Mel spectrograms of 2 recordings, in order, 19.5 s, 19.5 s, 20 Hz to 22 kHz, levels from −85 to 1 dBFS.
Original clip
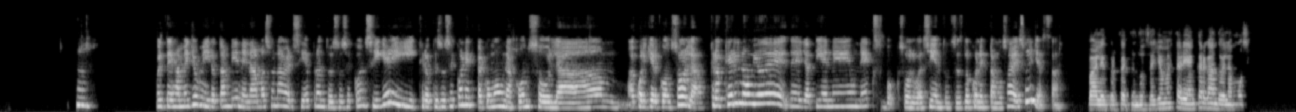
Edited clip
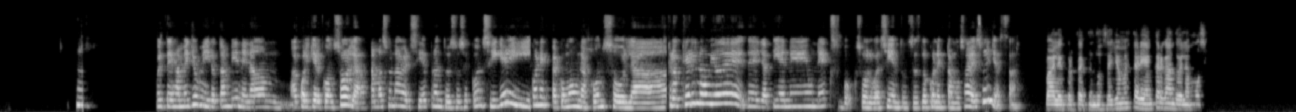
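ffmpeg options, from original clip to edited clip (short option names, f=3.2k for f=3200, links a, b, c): -filter_complex "[0:a]asplit=6[a][b][c][d][e][f];[a]atrim=end=1.25,asetpts=PTS-STARTPTS,afade=t=out:st=1.246:d=0.004:c=hsin:silence=0.0630957[g];[b]atrim=start=1.25:end=3.822,asetpts=PTS-STARTPTS,afade=t=in:d=1.48:silence=0.0630957[h];[c]atrim=start=8.878:end=10.642[i];[d]atrim=start=3.818:end=6.202[j];[e]atrim=start=6.838:end=8.882[k];[f]atrim=start=10.638[l];[g][h]concat=n=2:v=0:a=1[m];[m][i]acrossfade=d=0.004:c1=hsin:c2=hsin[n];[n][j]acrossfade=d=0.004:c1=hsin:c2=hsin[o];[o][k]acrossfade=d=0.004:c1=hsin:c2=hsin[p];[p][l]acrossfade=d=0.004:c1=hsin:c2=hsin"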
